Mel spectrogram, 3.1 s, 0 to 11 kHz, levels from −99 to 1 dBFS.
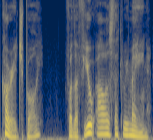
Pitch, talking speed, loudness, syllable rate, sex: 120 Hz, 155 wpm, -19 LUFS, 4.3 syllables/s, male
